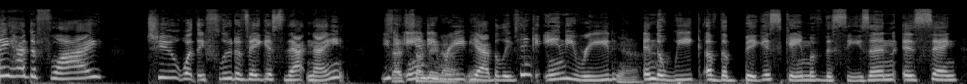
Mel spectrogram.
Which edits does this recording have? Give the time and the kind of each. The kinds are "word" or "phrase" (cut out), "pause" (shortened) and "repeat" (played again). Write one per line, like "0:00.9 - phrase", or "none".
0:03.9 - word
0:05.2 - phrase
